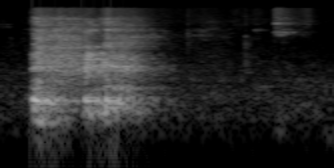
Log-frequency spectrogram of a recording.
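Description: A person coughing: one short, loud cough about a quarter of a second in, lasting under a second.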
